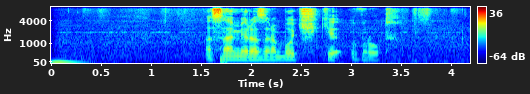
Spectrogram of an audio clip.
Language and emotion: Russian, neutral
